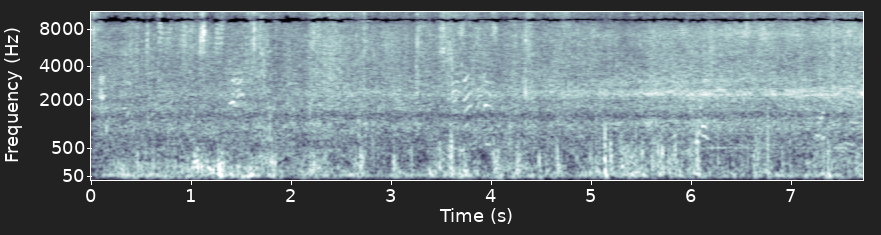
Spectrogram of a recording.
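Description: Water laps against the side of a passing boat.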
